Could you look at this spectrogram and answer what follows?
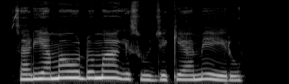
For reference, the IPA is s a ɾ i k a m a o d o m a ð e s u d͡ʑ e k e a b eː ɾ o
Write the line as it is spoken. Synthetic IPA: s a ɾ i a m a o d o m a ɣ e s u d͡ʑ e k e a m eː ɾ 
